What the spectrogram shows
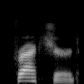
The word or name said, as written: fractured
